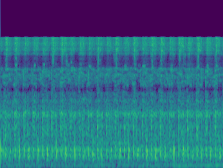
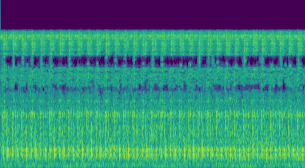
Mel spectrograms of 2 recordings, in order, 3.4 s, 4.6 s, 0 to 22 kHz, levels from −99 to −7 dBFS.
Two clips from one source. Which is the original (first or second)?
second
